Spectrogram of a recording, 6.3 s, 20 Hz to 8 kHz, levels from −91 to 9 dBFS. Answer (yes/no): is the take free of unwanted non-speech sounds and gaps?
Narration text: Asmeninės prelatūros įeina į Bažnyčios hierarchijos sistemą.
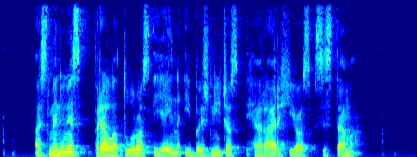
yes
